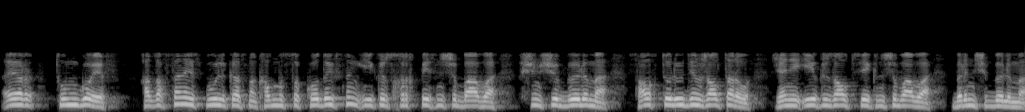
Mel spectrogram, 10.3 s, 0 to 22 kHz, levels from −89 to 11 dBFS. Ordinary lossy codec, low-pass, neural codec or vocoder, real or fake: none; 3.6 kHz; none; real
